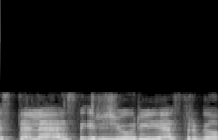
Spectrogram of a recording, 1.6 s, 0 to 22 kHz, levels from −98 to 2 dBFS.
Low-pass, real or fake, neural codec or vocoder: 7.2 kHz; real; none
